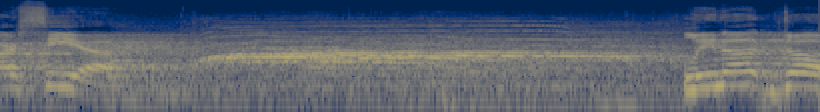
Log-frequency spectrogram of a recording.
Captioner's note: audience cheering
